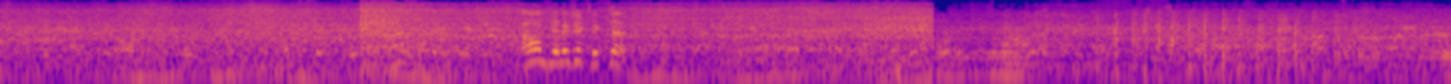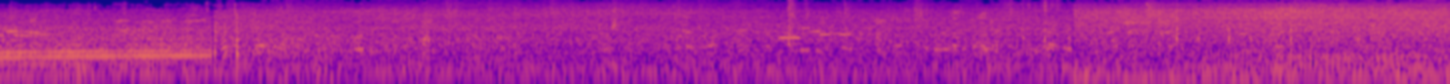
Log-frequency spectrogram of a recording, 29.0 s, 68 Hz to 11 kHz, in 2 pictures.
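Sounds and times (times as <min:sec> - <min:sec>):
indistinct voices of bystanders: 0:00.0 - 0:29.0
vehicle noise: 0:00.0 - 0:29.0
quick run of clicks: 0:26.1 - 0:28.9.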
